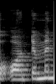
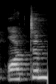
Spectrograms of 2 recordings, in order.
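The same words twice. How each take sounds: First: ऑटमन with the final N sounded; wrong pronunciation. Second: ऑटम with a silent N; correct pronunciation. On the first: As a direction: say ऑटमन, adding N after M. (गलत उच्चारण, ऑटमन में न बोलकर) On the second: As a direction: say ऑटम, ending on M. (सही उच्चारण, ऑटम में न मौन) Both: Shown as a demonstration. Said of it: "इसको ऑटमन नहीं ऑटम पढ़ेंगे".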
